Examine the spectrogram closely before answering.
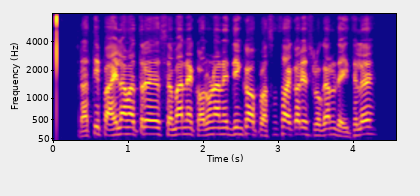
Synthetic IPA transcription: ɾat̪ipaɦilamat̪ɾesemanekɔɾoɽ̃anid̪ʱiŋkɔpɾɔsɔŋsakɔɾisloɡanɔd̪ejt̪ʰile

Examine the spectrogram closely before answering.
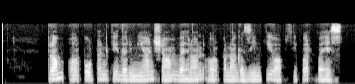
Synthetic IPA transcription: ʈɾɐ̃mp̚ɔːɾpoːʈənked̪ɐɾmɪjaːnʃaːmbɛɦɾaːnɔːɾpɐnaːɡəziːnkiʋaːpsipɐɾbɐɦɛs

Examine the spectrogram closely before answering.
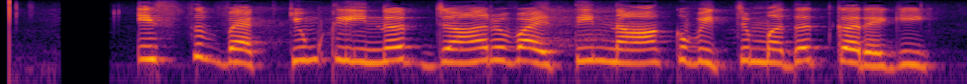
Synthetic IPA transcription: ɪsʋɛːkjuːmkliːnəɾd͡ʒãːɾɪʋaːjt̪iːnaːkʋɪt͡ʃməd̪əd̪̚kəɾeːɡiː

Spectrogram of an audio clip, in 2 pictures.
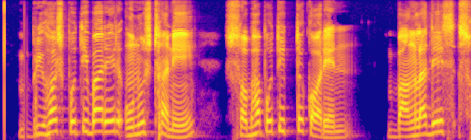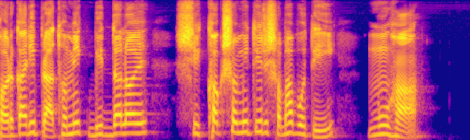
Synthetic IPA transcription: bɾiɦoʃpɾot̪ibaɾeɾonuʃʈʰane | ʃɔbʱapot̪it̪ːokɔɾen | baŋlad̪eʃːɔɾkaɾipɾat̪ʰomikbid̪ːalɔe | ʃikʰːokʃomit̪iɾʃɔbʱapot̪i | muɦa̰

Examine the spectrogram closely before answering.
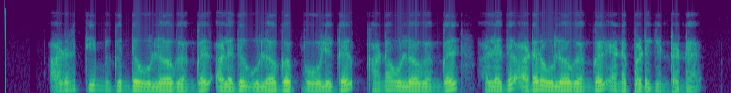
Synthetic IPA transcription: ɐɽɐɾt̪imɪɣɯnd̪ɐʊɭoːɣɐŋɡɐɭʔɐlːɐðɯʊɭoːɣɐpːoːɭɪɣɐɭkɐɳɐʊɭoːɣɐŋɡɐɭ | ɐlːɐðɯʔɐɽɐɾʊɭoːɣɐŋɡɐɭɛnɐpːɐɽɯɣɪndrɐnɐ

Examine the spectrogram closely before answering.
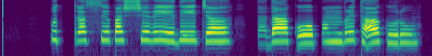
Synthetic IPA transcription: put̪ɾɐsjɐpɐʃjɐʋeːd̪eːt͡ʃɐ | t̪ɐd̪aːkoːpɐmʋɾɪt̪ʰaːkuɾu

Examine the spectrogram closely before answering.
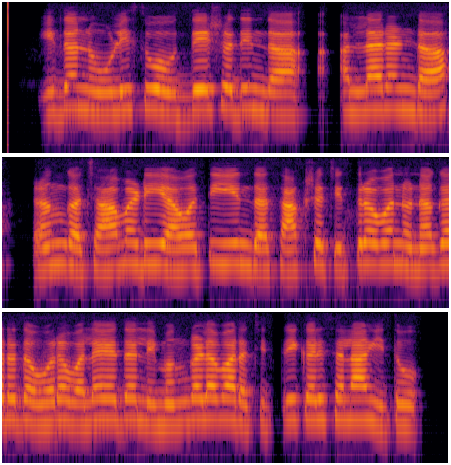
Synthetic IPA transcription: id̪ɐnːuːɭisuʋɐud̪ːɛːʃɐd̪ind̪ɐɐlːɐɾɐɳɖɐ | ɾɐŋɡɐt͡ʃaːʋɐɽijɐːʋɐt̪ijind̪ɐsaːkʂɐt͡ʃit̪ɾɐʋɐnːunɐɡɐɾɐd̪ɐɔɾɐʋɐlɐjɐd̪ɐlːimɐŋɡɐɭɐʋaːɾɐt͡ʃit̪ɾiːkɐɾisɐlaːɡit̪u

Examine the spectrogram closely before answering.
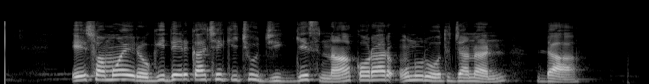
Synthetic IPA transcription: eʃɔmɔeɾoɡid̪eɾkat͡ɕʰekit͡ɕʰud͡ʑiɡːeʃnakɔɾaɾonuɾod̪ʱd͡ʑanan | ɖa

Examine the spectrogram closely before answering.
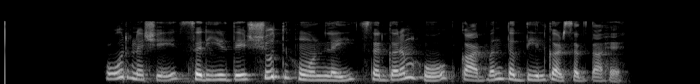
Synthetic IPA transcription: hoːɾnəʃeːsəɾiːɾd̪eːʃʊd̪ʱːhoːɳləiːsəɾɡəɾəmhoːkaːɾbənt̪əb̚d̪iːlkəɾsək̚d̪aːɦɛː

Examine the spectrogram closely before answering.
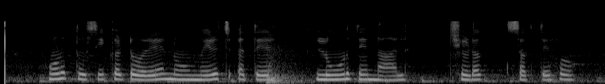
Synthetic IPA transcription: hʊɳ̃t̪ʊsĩːkəʈoːɾeːnũːmɪɾt͡ʃət̪eːluːɳd̪eːnaːlt͡ʃʰɪɽək̚səkd̪eːɦoː

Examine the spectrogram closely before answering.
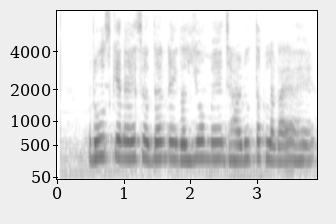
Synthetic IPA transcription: ɾuːskenɐesɐɾd̪əɾneɡɐlijõmẽd͡ʒʱaːɽut̪ɐklɐɡaːjaɦɛː

